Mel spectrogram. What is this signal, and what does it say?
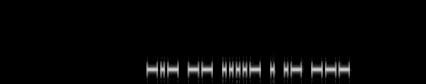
Morse code, heard as a keyed tone, about 36 wpm, 700 Hz. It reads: KM4EAO
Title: USA Call Signs - 6 Characters - Repeated 3x - 35wpm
